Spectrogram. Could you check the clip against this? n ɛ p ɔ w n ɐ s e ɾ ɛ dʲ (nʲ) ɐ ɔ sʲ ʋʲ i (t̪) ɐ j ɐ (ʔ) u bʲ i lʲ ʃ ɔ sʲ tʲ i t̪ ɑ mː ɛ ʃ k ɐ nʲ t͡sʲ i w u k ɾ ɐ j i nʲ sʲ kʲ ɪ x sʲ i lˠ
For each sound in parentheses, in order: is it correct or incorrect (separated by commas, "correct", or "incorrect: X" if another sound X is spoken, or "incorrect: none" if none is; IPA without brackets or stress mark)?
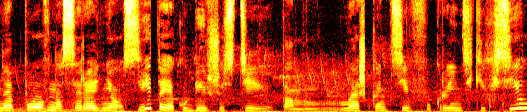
correct, correct, incorrect: k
